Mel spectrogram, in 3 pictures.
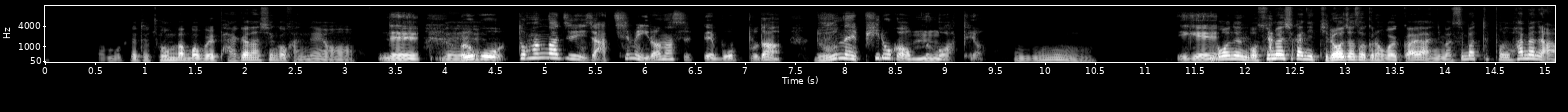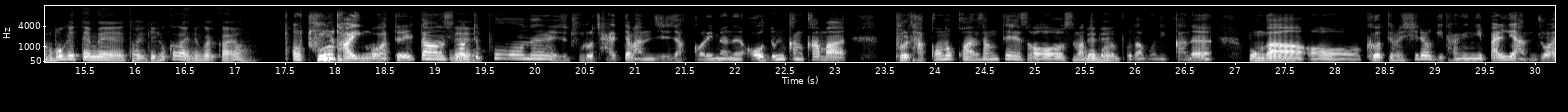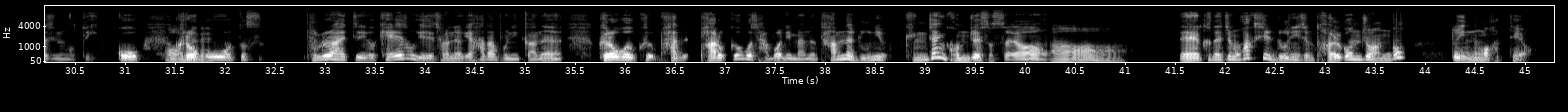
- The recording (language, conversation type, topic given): Korean, podcast, 잠을 잘 자려면 어떤 습관을 지키면 좋을까요?
- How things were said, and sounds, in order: none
